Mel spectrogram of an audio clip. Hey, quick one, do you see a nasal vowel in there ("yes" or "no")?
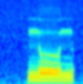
no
